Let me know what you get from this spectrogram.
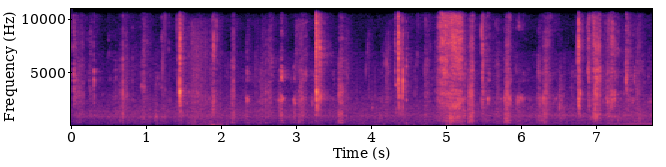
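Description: People chewing and crunching as they eat Korean side dishes, with scattered short clicks and crackles.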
